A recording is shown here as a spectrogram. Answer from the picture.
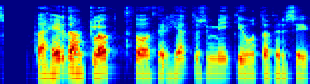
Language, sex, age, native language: Icelandic, male, 40-49, Icelandic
